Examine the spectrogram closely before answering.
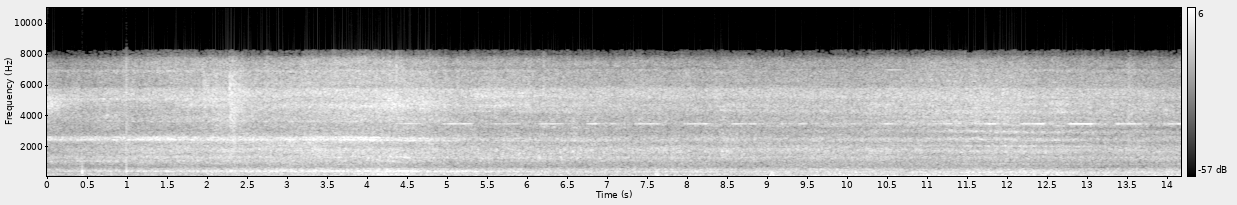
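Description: PKP Intercity electric train running past close alongside the platform: a steady rumble of wheels on rail with a few sharp knocks.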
